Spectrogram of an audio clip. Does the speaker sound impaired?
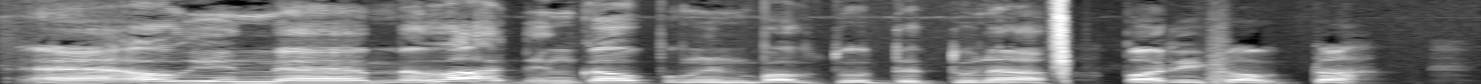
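Yes: cerebral palsy; speech.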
